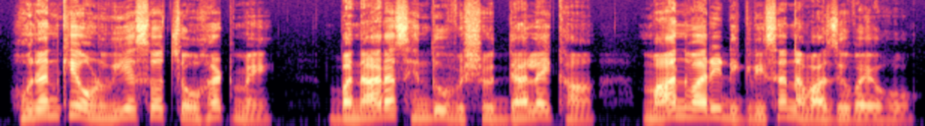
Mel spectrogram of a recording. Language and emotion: Sindhi, neutral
